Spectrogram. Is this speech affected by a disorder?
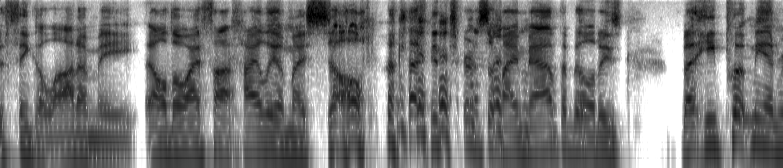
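No.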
